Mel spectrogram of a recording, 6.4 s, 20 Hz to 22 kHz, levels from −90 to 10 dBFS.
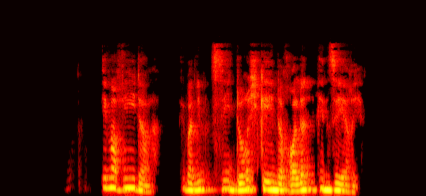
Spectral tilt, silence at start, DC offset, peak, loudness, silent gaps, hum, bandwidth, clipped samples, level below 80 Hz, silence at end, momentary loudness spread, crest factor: -7 dB/octave; 1.55 s; under 0.1%; -6 dBFS; -20 LUFS; 2.49-2.68 s; none; 8.8 kHz; under 0.1%; -62 dBFS; 1.05 s; 17 LU; 16 dB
